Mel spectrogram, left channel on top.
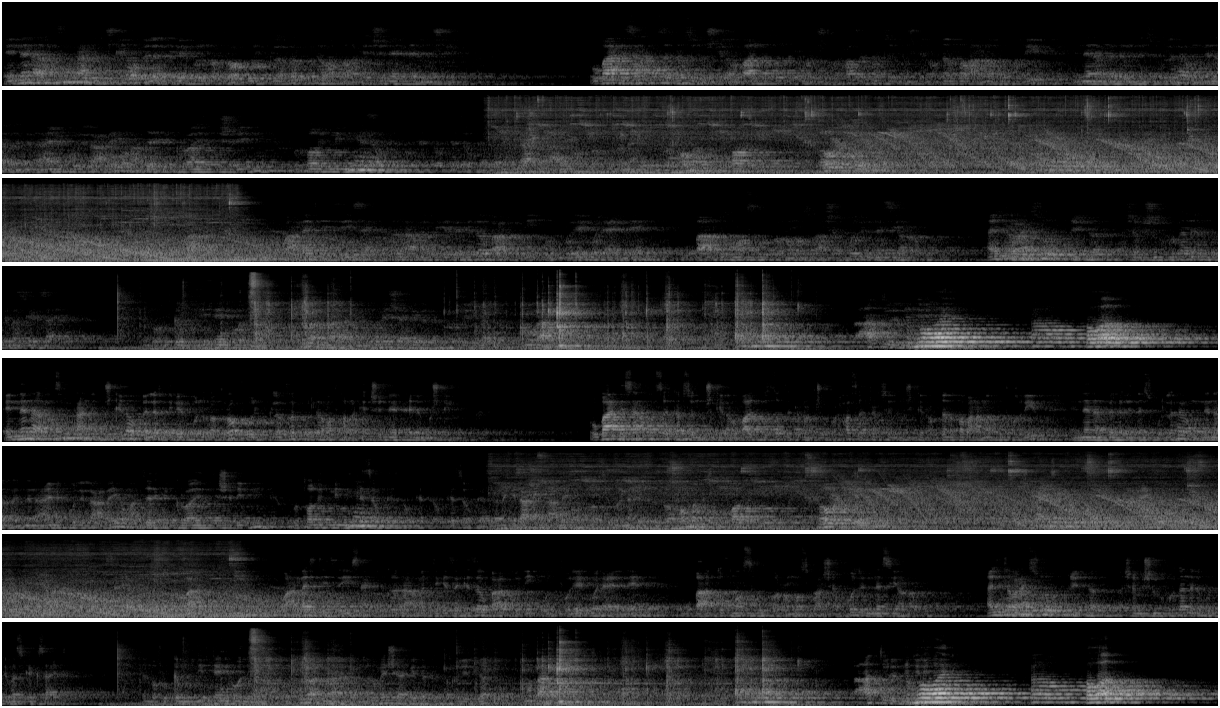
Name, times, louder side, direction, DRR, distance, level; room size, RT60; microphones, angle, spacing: voice 1, 0.0-4.5 5.9-21.0 22.3-26.8 27.1-33.5 34.2-37.0 37.9-41.4 41.7-42.6 45.0-46.0, right 1 dB, 70° right, -1 dB, 0.7 m, -42 dB
voice 2, 0.5-0.9 15.6-15.9 22.5-22.9 34.3-34.8 43.8-44.4 45.5-46.0 46.8-47.5, right 1 dB, 40° right, -1 dB, 0.9 m, -30 dB
sound 1, 17.0-26.7, left 3 dB, 40° left, 0.9 m, -40 dB
sound 2, 20.4-28.5, equal, 10° right, 1.5 m, -39 dB
sound 3, 37.4-44.6, left 2 dB, 15° left, 0.5 m, -39 dB
6.2 x 5.4 x 3.7 m, 2.7 s
head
